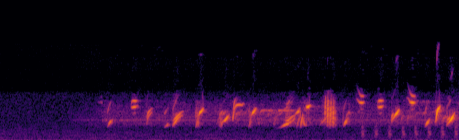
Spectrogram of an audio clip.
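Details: European goldfinch (Carduelis carduelis), one of a pair, sings a fast, bright, tinkling twitter of high liquid notes and short buzzy trills, running without pause for about two seconds; a house sparrow is also present.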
